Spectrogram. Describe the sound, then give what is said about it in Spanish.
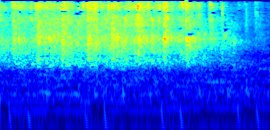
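Politicians in a crowd clap steadily during a speech on democracy and political parties, a dense crackling wash of many hands that holds for a few seconds before easing off slightly at the end. No one speaks over it. “Aplaudieron los políticos.”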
